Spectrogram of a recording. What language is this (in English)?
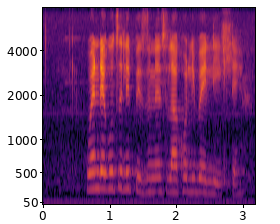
Swati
